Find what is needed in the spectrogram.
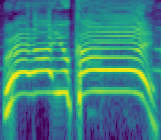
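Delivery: loud high call. Real, not acted. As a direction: call out searching for her. Calling out to find Kai.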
